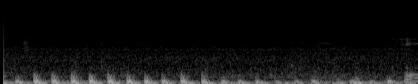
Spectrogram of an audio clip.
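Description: A rapid, even run of low thumps, about five a second, that grows weaker after about two seconds.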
